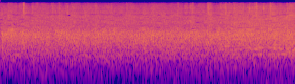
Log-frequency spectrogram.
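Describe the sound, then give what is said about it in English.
Applause at the Royal Opera House during a Carmen performance as the orchestra and company are acknowledged: a dense, continuous sheet of clapping with no pauses. “Don José himself, Francesco Melli, applauds the orchestra and the rest of the company.”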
